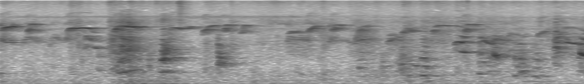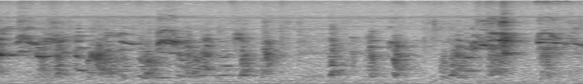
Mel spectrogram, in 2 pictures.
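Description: Several poultry chickens cluck and chatter continuously while eating leftover food, with short bright calls overlapping close by in a busy, steady flock chorus.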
